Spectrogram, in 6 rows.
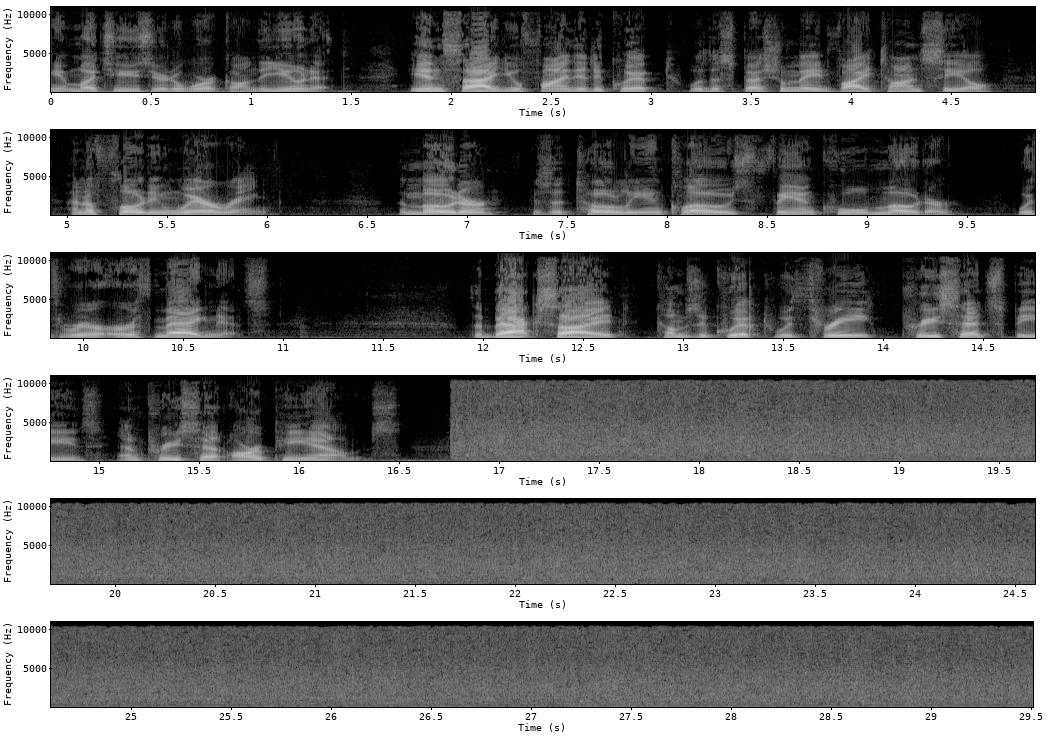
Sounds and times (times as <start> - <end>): Speech: 0.0 - 11.0, 11.9 - 16.6.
